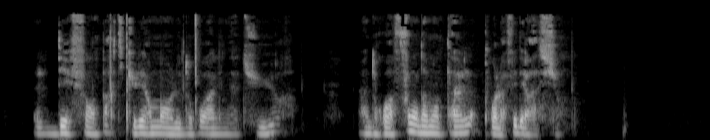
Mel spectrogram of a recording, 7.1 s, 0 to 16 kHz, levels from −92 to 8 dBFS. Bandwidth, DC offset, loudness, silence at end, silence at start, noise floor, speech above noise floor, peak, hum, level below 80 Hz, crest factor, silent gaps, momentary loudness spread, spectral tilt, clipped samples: 11.5 kHz; under 0.1%; -28 LUFS; 1.5 s; 0.35 s; -89 dBFS; 62 dB; -4 dBFS; none; -68 dBFS; 24 dB; none; 14 LU; -5 dB/octave; under 0.1%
